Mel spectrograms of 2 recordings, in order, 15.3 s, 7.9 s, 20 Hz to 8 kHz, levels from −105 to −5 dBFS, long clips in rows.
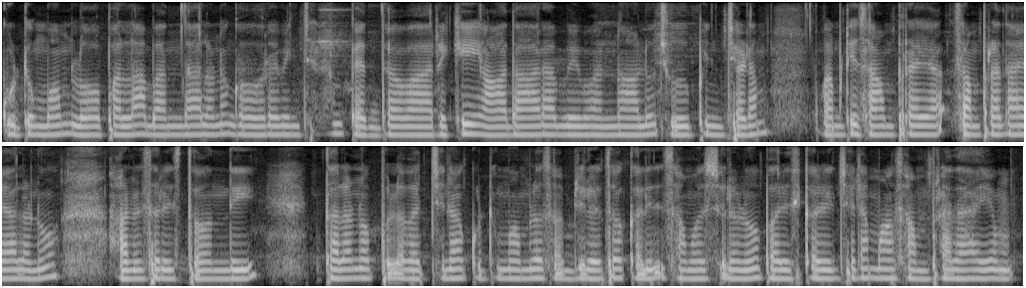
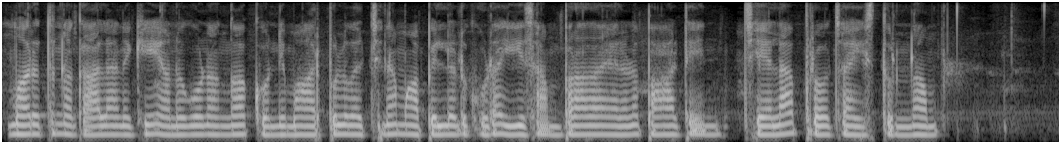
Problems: none marked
